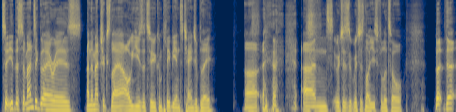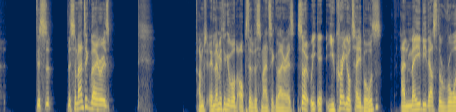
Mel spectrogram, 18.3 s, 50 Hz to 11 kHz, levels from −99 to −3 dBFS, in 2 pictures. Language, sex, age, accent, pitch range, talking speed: English, male, 30-49, British, 105-130 Hz, 185 wpm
